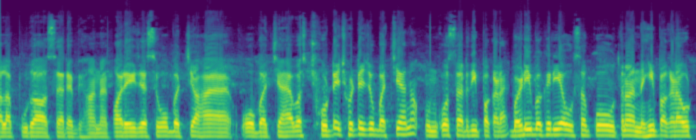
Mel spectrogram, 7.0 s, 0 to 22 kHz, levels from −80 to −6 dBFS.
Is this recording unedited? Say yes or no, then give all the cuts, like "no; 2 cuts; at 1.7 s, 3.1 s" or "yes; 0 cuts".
yes; 0 cuts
